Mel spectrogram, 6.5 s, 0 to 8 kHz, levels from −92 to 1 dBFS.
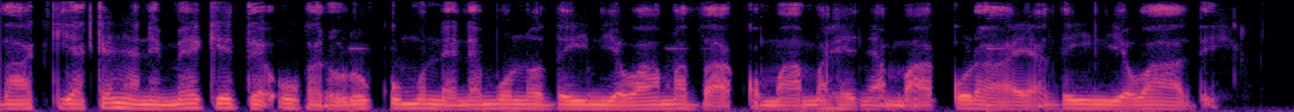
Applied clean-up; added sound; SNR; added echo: neural diffusion model UNIVERSE++.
